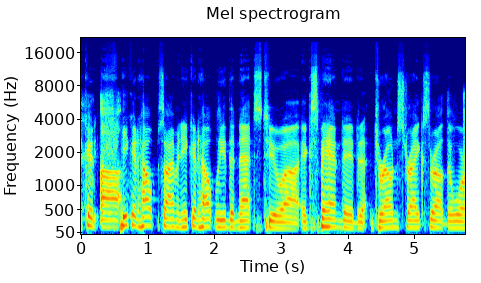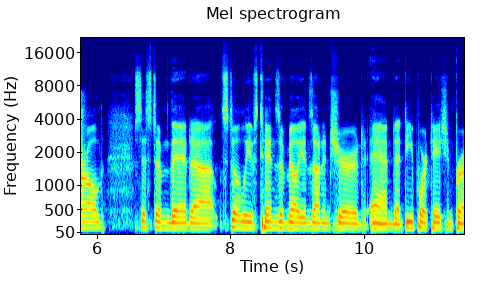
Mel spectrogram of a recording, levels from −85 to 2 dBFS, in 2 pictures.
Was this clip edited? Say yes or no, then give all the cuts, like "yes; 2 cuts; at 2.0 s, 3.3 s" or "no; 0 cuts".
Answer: yes; 1 cut; at 6.6 s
